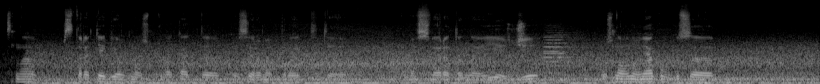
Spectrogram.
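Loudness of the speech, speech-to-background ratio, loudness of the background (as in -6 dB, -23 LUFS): -32.0 LUFS, 0.5 dB, -32.5 LUFS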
